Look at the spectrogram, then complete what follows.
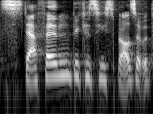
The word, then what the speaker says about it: Steph: can't to be fair Steph Curry completely changed it's true he's Steph Curry he's not Stefan he's Steven Curry or spelled like the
